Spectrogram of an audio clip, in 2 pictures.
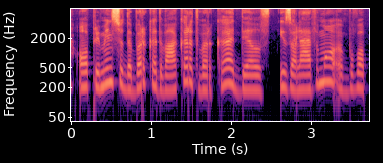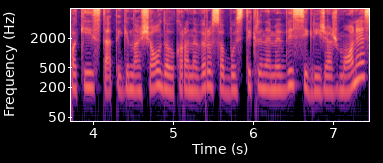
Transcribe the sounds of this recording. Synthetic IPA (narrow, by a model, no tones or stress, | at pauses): oːpʲɾʲɪmʲɪnʲsʲʊd̪ɐbɐɾkɐt̪ʋɑːkɐɾt̪ʋɐɾkɐd̪ʲeːlˠɪzoːlʲæːʋʲɪmoːbʊʋoːpɐkʲɛɪst̪ɐt̪ɐɪɡʲɪnuɔʃʲoːlˠd̪ʲeːlˠkoːɾoːnɐʋʲɪɾʊsoːbʊst̪ʲɪkɾʲɪnɐmʲɪʋʲɪsʲɪɡɾʲiːʒʲɛʒmoːnʲeːs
